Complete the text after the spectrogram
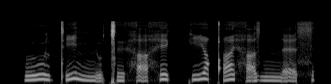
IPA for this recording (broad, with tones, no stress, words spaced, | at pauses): uː˩˧˩l tʼi˧˥˧nːṵ˩ǀɨ˩ ha̰˥˧he˥˧kːiː˧˥˧ qʼe˧˥˧ha̰˧˥˧z nːɛ̰˧˥˧s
